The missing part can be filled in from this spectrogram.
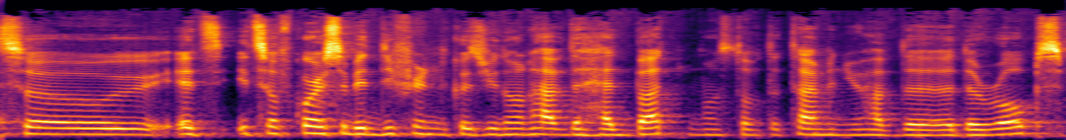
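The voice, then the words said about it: French accent. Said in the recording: “My French accent.”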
